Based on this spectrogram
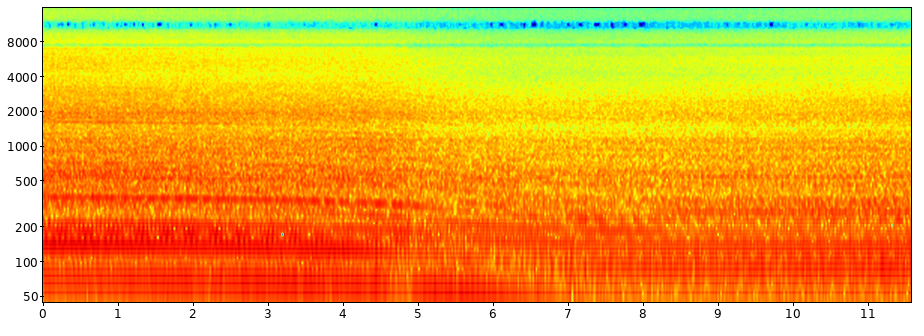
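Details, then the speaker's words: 1951 Allis Chalmers WD four-cylinder tractor, after its carburetor was cleaned in an ultrasonic bath and refitted. Settles into a fairly even low idle with a steady beat and no coughing or misses. Runs much better than before cleaning. "Runs a lot better than it did the other day."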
